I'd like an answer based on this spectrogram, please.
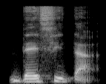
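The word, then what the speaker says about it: でした: তারপর ওয়াজ, ওয়ার, আমরা যে ছিল, ছিলেন, ছিলাম ইত্যাদি বলি, সেটাকে জাপানিজে দেখতে দেস্তা। হ্যাঁ, জাপানিজে উচ্চারণ হয় দেশিতা।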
